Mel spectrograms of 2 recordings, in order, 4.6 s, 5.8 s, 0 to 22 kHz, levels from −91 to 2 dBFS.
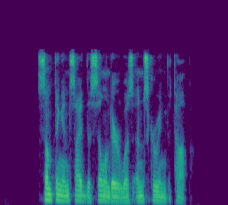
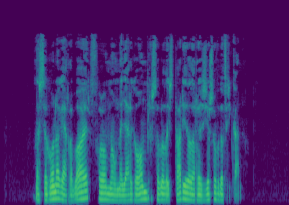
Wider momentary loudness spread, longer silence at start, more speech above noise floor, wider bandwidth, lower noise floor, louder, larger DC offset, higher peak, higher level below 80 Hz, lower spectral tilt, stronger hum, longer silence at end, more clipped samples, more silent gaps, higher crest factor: first, 13 LU vs 8 LU; about the same, 0.75 s vs 0.7 s; first, over 65 dB vs 53 dB; second, 8.4 kHz vs 11.5 kHz; first, under -90 dBFS vs -77 dBFS; about the same, -24 LUFS vs -25 LUFS; neither; about the same, -6 dBFS vs -6 dBFS; first, -56 dBFS vs -62 dBFS; second, -3.5 dB/octave vs -5.5 dB/octave; neither; second, 0.9 s vs 1.05 s; neither; neither; about the same, 20 dB vs 20 dB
